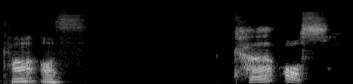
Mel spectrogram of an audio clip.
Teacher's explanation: make sure to add the small pause here between the A and O. Chaos.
